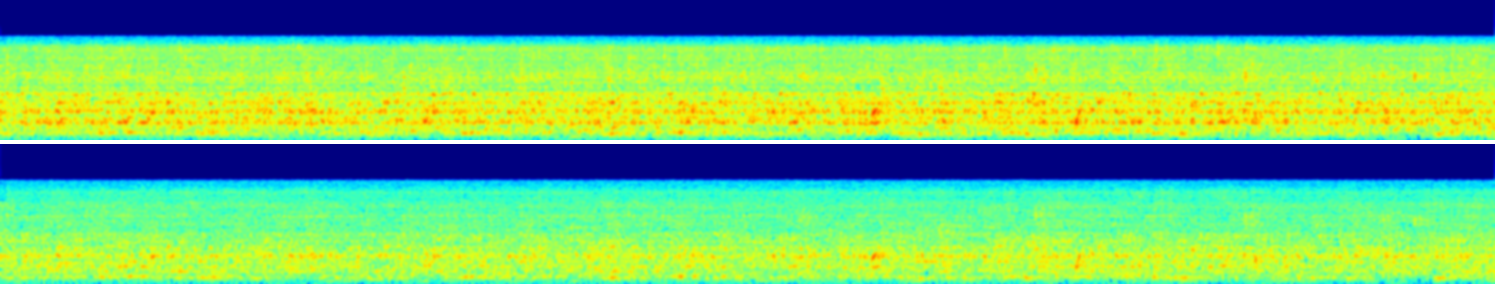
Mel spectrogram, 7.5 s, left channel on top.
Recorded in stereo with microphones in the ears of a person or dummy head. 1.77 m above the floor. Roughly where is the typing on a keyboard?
I don't hear typing on a keyboard.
